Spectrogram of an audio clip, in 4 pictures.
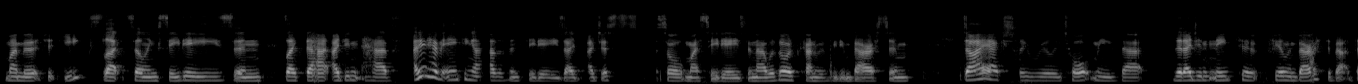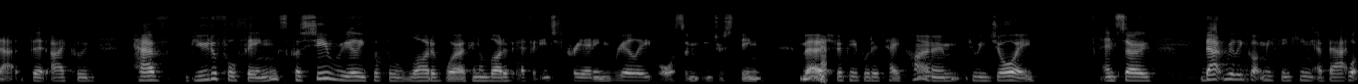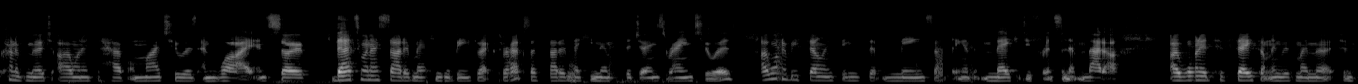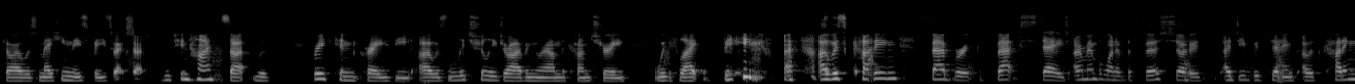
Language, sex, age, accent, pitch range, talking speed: English, female, 20-39, Australian, 170-290 Hz, 210 wpm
